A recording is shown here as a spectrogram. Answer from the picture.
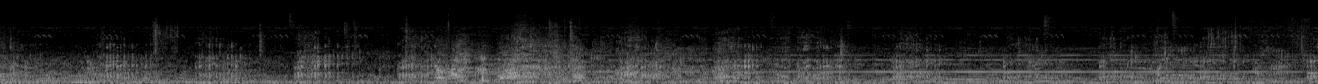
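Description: A lion cub growling over dramatic background music, with a long held note in the second half.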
